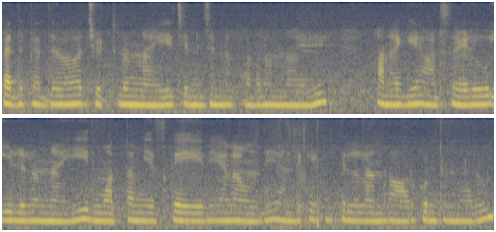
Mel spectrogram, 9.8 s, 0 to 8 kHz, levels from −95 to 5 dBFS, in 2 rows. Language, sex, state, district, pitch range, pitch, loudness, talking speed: Telugu, female, Andhra Pradesh, Manyam, 170-185 Hz, 175 Hz, -19 LUFS, 115 wpm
